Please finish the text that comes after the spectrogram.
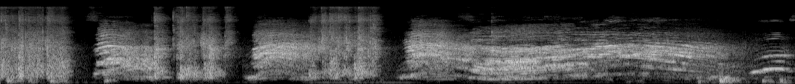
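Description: A school class of children chants and claps together in the rhythmic 'tepuk semangat' spirit cheer, loud and close, with bursts of clapping between chanted lines of young voices.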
